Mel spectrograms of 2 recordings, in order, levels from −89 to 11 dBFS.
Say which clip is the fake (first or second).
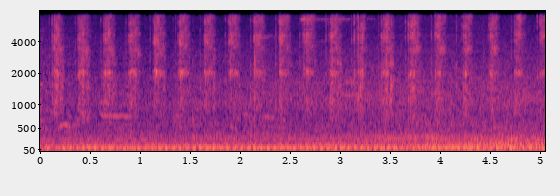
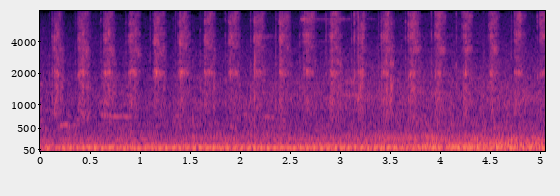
second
